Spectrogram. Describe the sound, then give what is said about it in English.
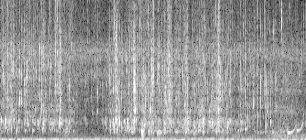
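Water running over a golf ball as it is washed off: a steady, continuous trickling and splashing that holds at a fairly even level throughout, with small bursts of dribbling. “We gotta wash it off.”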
